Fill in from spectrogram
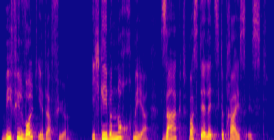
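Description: A man's voice: high voice, sing-song, slow, vocal fry, warm tone, voice pushed up, heavily acted. A man reading aloud, voicing a greedy farmer who presses insistently to buy land. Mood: pushy.

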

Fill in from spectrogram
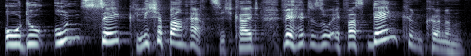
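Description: A reader voicing an excitable old village woman who cries out high and shrill with drawn-out exclamations. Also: creaky. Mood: astonished. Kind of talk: audiobook character voice.

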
